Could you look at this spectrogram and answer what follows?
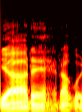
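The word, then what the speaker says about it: יָרֵא: 경외한다는 말은요, 사실 히브리어로 보면 이거를 야레라고 읽어요. 야레. 히브리어는 거꾸로 읽거든요. 이게 이 소리가 나고 아 소리가 나요. 그 르 소리가 나고 에 소리가 나요. 그 야레입니다.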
